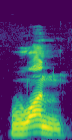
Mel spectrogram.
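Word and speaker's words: won: अच्छा, बस फर्क ये है कि इसे W है ना, तो आप अपने होठों को राउंड कर दें, वन। ही वॉन the match, he वॉन the match, W, वो, वन। तो वन कहते हैं, इसे वॉन नहीं कहना, वॉन, वन, वन मतलब जीता, सेकंड फॉर्म, ये थर्ड फॉर्म।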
